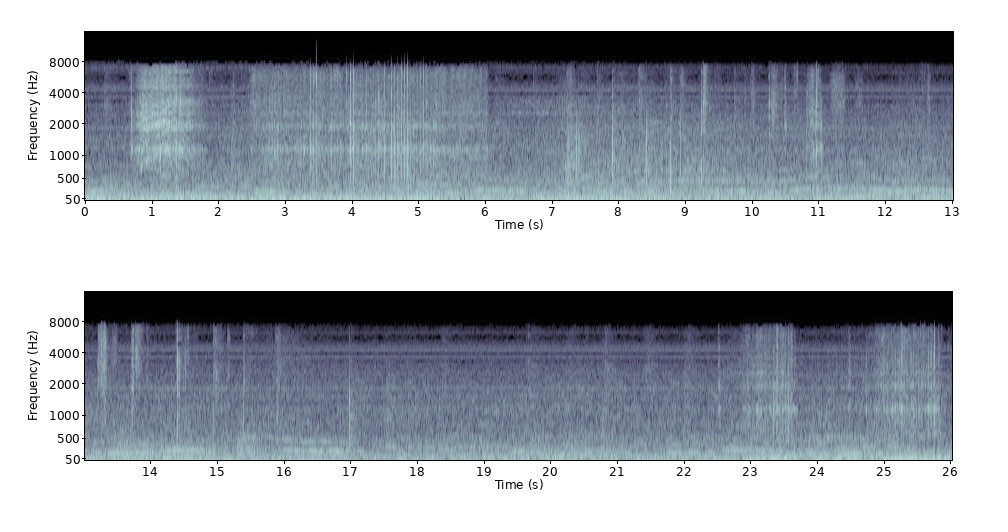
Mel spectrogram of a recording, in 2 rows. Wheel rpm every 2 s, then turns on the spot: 30, 20, 30, 0, 0, 0, 0, 0, 0, 0, 0, 10, 20.
2-6 22-26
